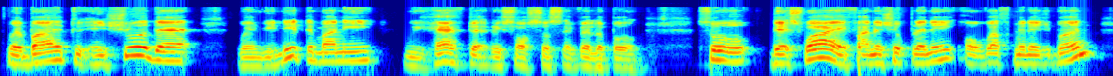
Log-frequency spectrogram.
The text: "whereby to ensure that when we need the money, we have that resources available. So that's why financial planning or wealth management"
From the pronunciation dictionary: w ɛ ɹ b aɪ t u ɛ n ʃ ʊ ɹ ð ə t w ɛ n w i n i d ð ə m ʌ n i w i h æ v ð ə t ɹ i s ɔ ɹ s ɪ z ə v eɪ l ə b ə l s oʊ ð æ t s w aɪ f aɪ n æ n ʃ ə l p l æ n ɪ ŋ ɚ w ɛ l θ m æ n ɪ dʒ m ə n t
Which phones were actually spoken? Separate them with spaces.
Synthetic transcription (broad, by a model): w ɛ b aɪ t u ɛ n ʃ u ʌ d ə t w ɛ n w i n i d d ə m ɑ n i w i h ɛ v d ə t ɹ i s ɔ s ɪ s ə v eɪ l ə b ə l s oʊ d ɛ t s w aɪ f aɪ n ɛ n ʃ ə l p l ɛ n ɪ ŋ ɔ w ɛ l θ m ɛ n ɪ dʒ m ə n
